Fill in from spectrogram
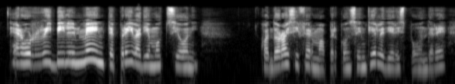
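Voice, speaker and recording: A woman reading a novel aloud in an expressive audiobook style. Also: mid-range voice, dry recording. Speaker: audiobook reader.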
